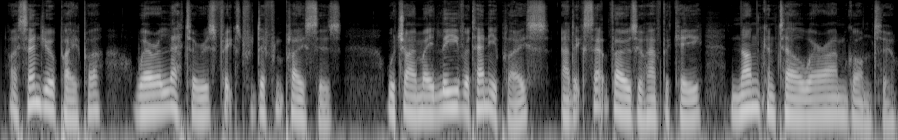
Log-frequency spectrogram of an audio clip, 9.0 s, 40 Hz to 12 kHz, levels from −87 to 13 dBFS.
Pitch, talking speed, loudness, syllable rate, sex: 115 Hz, 235 wpm, -18 LUFS, 6.2 syllables/s, male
